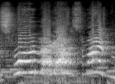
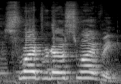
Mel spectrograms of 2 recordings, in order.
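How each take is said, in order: First: It is shouted as loud as possible. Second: It is said at a normal, quieter volume.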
